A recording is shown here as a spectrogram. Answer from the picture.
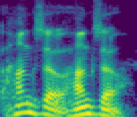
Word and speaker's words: Hangzhou: Hangzhou. I really cannot pronounce it. Hangzhou.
